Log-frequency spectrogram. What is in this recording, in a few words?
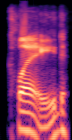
"clade", American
